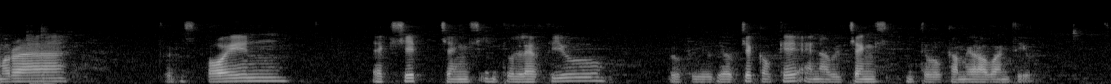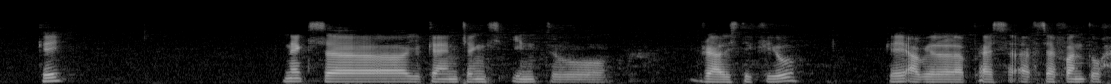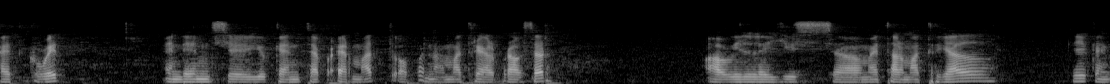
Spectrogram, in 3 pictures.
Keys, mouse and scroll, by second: 0.0-0.1 typing, 1.0 click, 10.3 scroll down 1, 10.7 middle click, 11.7 middle click, 12.0-12.4 scroll up 1, 12.5 middle click, 13.8 middle click, 14.4 middle click, 15.1 middle click, 17.5 click, 22.0 F7, 25.3-27.4 typing, 29.9 click.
